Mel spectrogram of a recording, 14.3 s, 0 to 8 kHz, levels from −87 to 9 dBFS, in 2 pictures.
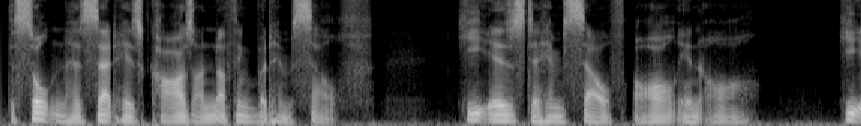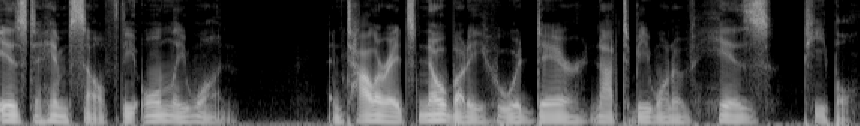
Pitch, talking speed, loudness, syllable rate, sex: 80 Hz, 155 wpm, -21 LUFS, 4.4 syllables/s, male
